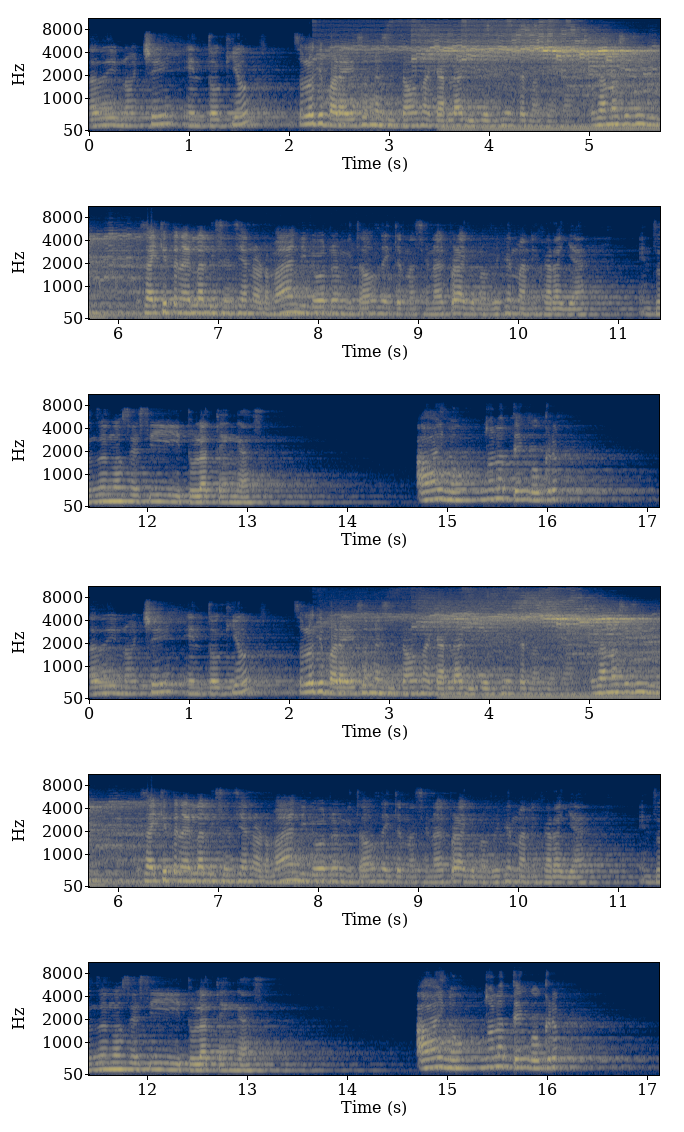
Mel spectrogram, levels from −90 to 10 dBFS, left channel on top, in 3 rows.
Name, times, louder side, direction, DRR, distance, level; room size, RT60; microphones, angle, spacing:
voice 1, 0.0-1.6 2.1-5.8 6.2-10.7 11.2-13.1, equal, 10° left, 6 dB, 1.2 m, -27 dB
sound 1, 2.2-6.2, left 4 dB, 45° left, 4.2 m, -24 dB
sound 2, 3.5-10.1, left 1 dB, 70° left, 4.9 m, -38 dB
voice 2, 14.7-16.1, right 1 dB, 20° right, 6 dB, 1.0 m, -26 dB
28.5 x 19.0 x 9.7 m, 2.4 s
head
